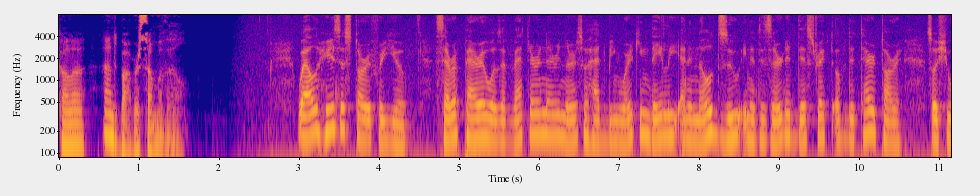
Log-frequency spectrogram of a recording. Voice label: brazil, dialects

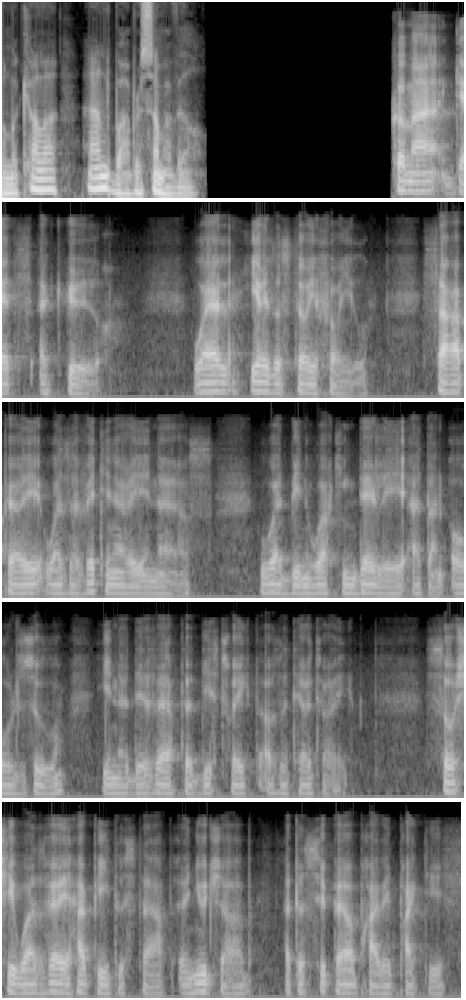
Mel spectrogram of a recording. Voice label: france, dialects

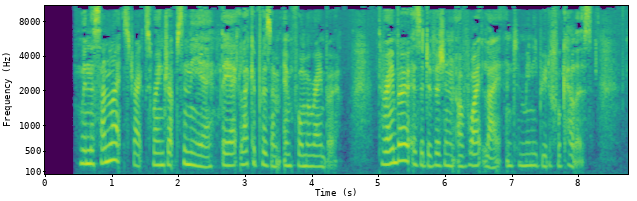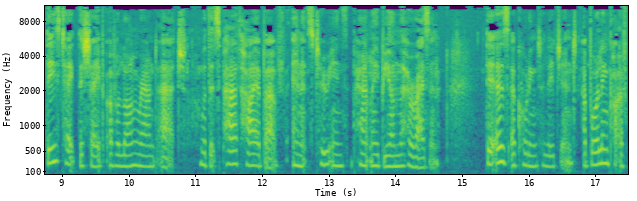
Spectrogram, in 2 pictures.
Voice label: New Zealand

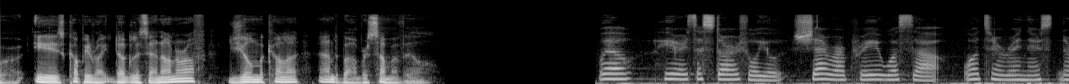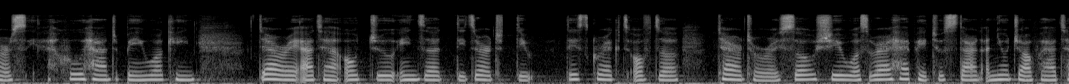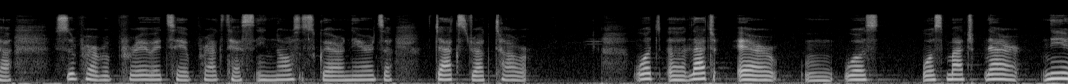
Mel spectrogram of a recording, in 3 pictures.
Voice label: liaoning

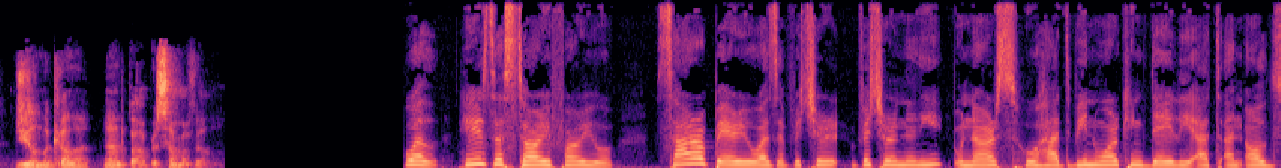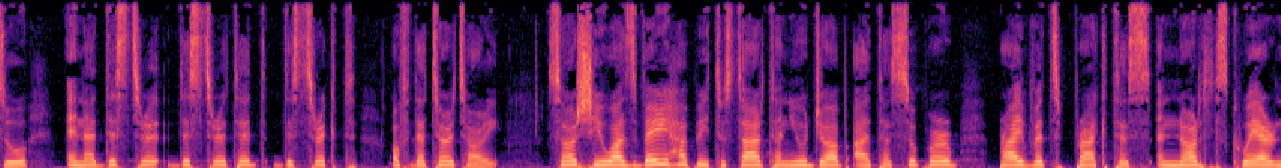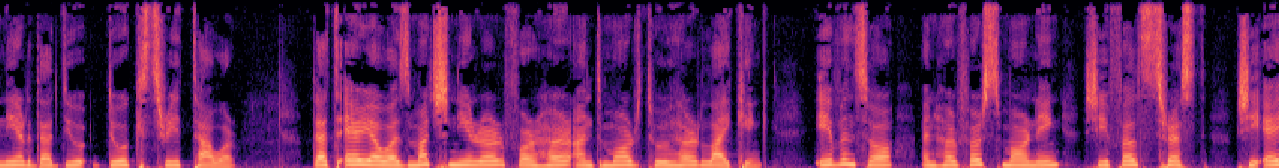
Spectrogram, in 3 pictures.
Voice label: saudi arabia, dialects

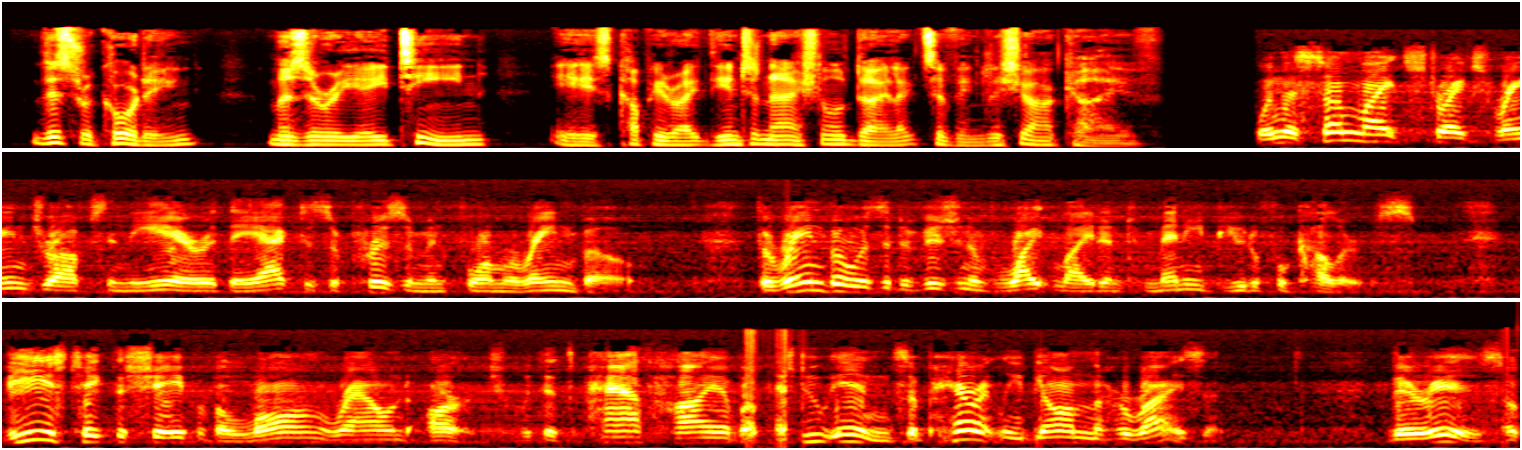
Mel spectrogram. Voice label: missouri, dialects; Missouri 18; International Dialects of English Archive; a 26-year-old man from Springfield, Missouri

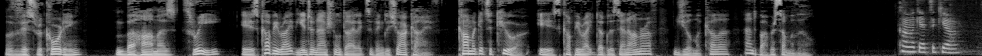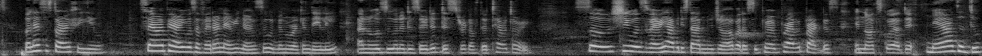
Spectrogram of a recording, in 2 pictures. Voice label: Bahamas, International Dialects of English; Bahamas 3; a 23-year-old woman from Nassau, Bahamas.

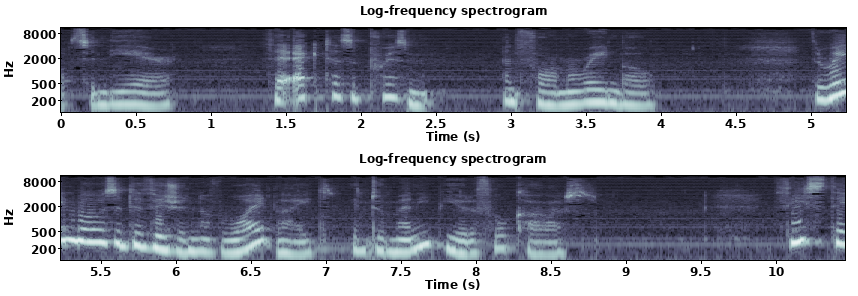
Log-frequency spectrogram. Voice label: belgium, dialects

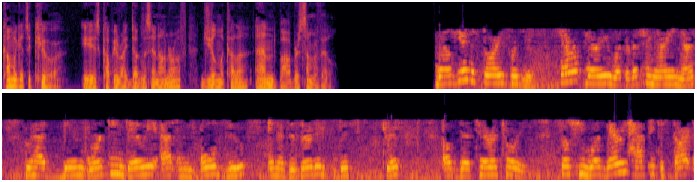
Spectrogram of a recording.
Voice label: quebec

